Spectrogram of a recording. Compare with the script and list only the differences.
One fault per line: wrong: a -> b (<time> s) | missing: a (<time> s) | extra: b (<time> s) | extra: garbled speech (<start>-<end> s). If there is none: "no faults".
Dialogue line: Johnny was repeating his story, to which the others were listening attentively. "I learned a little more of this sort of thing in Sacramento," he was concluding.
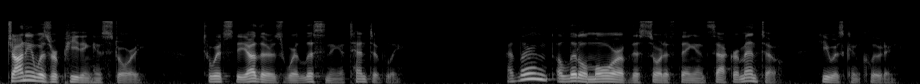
no faults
